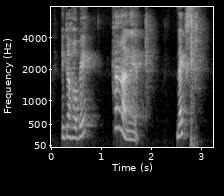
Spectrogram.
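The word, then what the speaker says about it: cane: প্রথম, এটা কিভাবে উচ্চারণ করব? চানে, এটা হবে কানে।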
